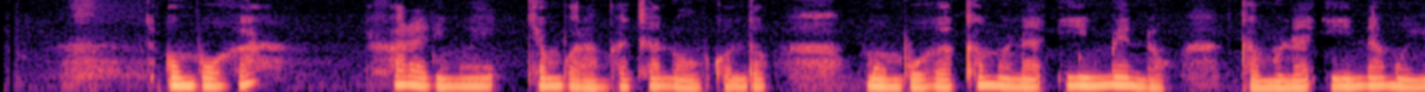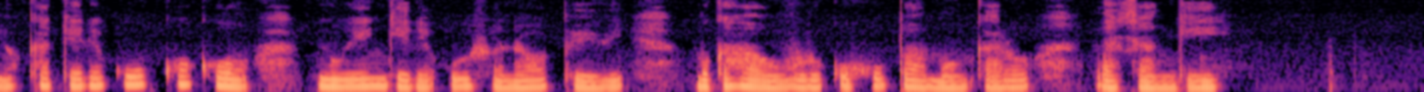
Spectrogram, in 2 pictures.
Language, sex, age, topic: Oshiwambo, female, 25-35, agriculture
